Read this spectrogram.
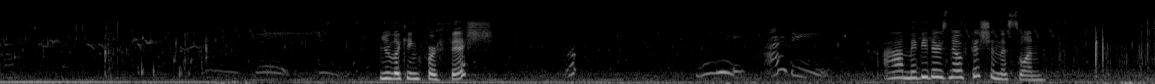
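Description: Shallow water sloshes around a child's legs.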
